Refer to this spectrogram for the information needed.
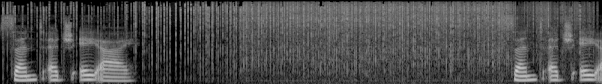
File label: noise pink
